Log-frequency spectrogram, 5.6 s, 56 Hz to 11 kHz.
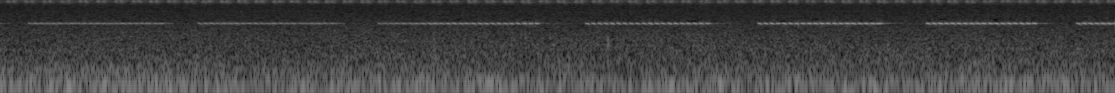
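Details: Tettigonia viridissima, the great green bush-cricket, at mating time in rural central France on 22 August 2016, keeps up a continuous very high sizzling trill, while a separate mid-pitched whistle-like tone repeats in short bars roughly once a second.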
